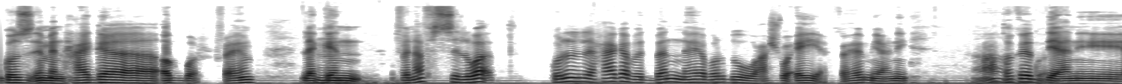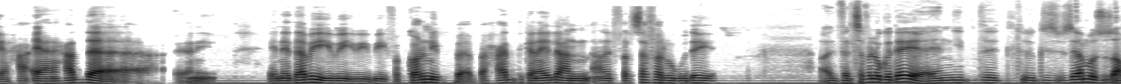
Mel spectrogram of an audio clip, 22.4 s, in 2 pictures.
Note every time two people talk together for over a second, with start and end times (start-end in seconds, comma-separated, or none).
none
